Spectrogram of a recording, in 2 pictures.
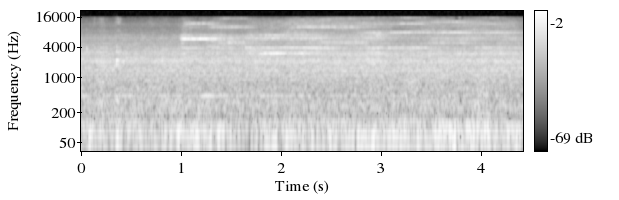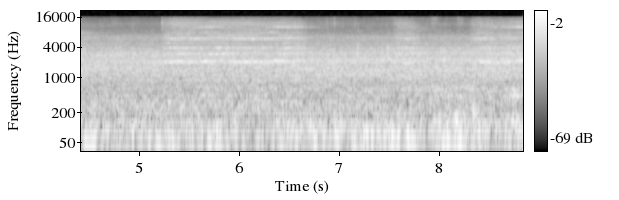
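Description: Amtrak Downeaster passenger car heard from inside while under way: a steady low rumble of wheels on rail, with faint high squealing tones from the wheels from about a second in.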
